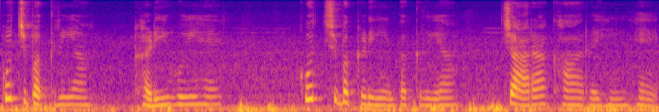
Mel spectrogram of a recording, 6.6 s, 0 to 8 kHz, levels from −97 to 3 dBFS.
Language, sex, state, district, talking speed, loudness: Hindi, female, Madhya Pradesh, Dhar, 110 wpm, -18 LUFS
